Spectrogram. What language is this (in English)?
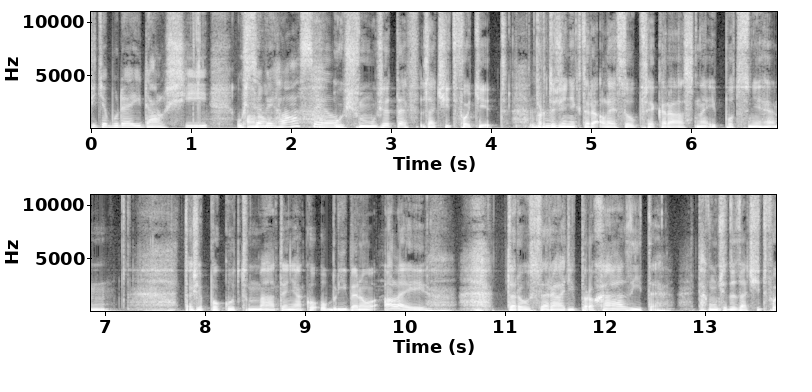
Czech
